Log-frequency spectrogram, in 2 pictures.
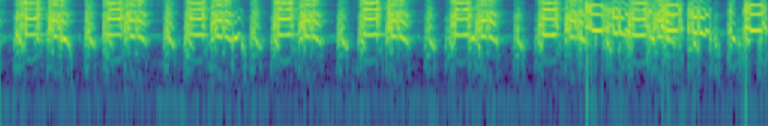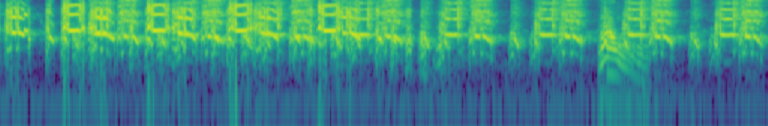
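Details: Grey francolin calling in a rapid, loud series of harsh, high squawking notes, repeated many times without pause, with a brief lower rasping sweep near the end.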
